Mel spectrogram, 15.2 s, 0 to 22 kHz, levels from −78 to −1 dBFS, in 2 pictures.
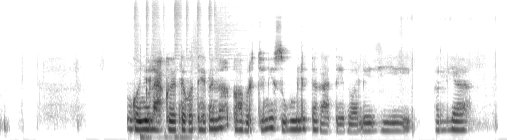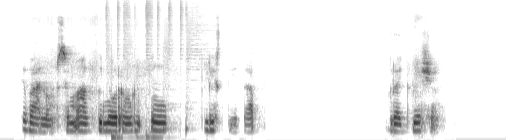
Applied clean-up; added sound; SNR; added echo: none; Drum kit; 19 dB; none.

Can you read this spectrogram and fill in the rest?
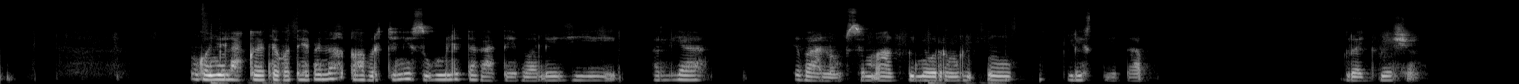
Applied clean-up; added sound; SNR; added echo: neural mask model RNNoise.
